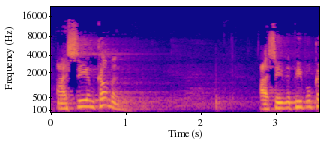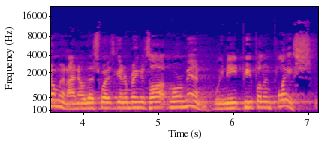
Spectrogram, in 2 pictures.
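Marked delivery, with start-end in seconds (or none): none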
